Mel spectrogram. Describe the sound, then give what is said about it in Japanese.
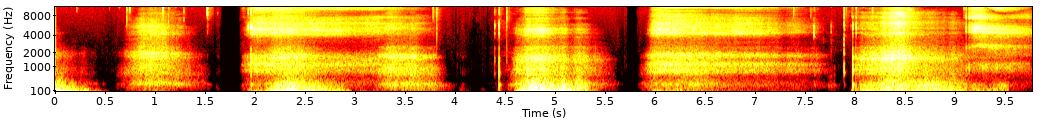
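Soft, airy breaths blown onto the listener's ears to warm them, about half a dozen slow exhales with short pauses between, some stronger and sighing, with no talking. “冷たくなったお耳も吐息で温めようね。”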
